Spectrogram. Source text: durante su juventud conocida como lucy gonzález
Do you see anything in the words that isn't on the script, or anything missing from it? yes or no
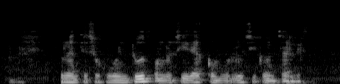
no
